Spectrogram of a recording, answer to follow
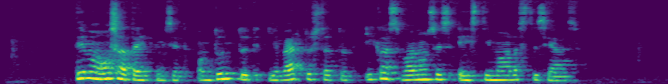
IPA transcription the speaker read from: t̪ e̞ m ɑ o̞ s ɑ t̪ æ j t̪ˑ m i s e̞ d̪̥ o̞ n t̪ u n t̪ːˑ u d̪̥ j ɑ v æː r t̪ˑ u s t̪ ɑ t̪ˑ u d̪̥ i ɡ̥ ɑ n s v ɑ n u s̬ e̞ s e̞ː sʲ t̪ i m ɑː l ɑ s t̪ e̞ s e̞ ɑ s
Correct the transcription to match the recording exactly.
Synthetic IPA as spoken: t̪ e̞ m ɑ o̞ s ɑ t̪ æ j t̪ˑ m i s e̞ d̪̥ o̞ n t̪ u n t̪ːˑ u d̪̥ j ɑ v æː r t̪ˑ u s t̪ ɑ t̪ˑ u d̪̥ i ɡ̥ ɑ s v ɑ n u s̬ e̞ s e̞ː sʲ t̪ i m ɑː l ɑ s t̪ e̞ s e̞ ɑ s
